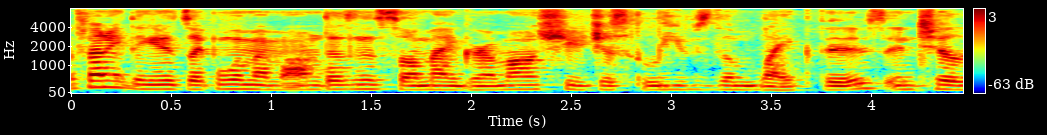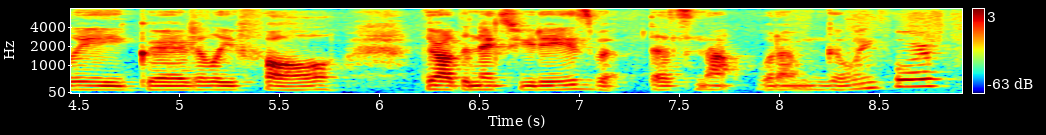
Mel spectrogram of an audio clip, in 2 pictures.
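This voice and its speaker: A soft-spoken woman's very deep, low voice at a moderate pace, with fairly even intonation. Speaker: beauty vlogger. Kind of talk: tutorial. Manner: casual.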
